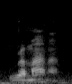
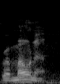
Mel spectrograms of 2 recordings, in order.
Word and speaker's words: Ramana: We're going after Ramana. All right. Darcy will intentionally mispronounce her name as Ramona.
